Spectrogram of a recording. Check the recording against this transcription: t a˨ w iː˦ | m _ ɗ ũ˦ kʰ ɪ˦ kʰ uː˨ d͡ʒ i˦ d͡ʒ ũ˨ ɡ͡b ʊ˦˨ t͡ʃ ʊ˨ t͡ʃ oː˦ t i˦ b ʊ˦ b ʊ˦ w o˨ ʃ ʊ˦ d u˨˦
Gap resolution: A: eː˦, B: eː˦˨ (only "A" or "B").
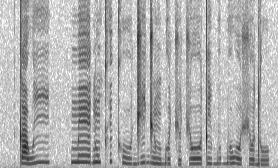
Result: A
